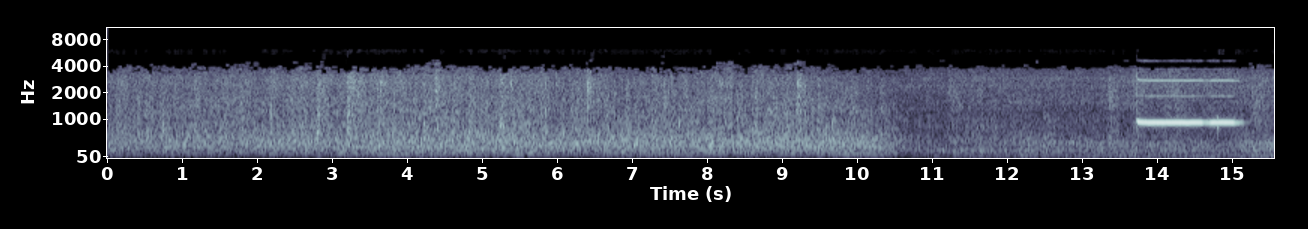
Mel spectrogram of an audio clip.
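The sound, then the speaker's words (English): An approaching train rolls along the tracks with a steady, rumbling clatter for about ten seconds, then the roar eases and a loud, steady horn blast sounds briefly near the end. No one speaks. “La barra dai noi, sta arrivando il treno! E sta venendo il treno, levatevi!”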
